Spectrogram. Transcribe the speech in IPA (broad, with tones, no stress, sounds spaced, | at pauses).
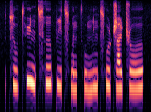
t͡s u˨˩ t̪ʰ y˥˩ n t͡sʰ ɹ̩˥ p i˥ t͡sʰ w ə˨ n t̪ʰ u˨˩ m i˥˧ n t͡sʰ u˥˩ ʈ͡ʂ a˥ ɪ̯ ʈ͡ʂ o˧˥ ʊ̯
